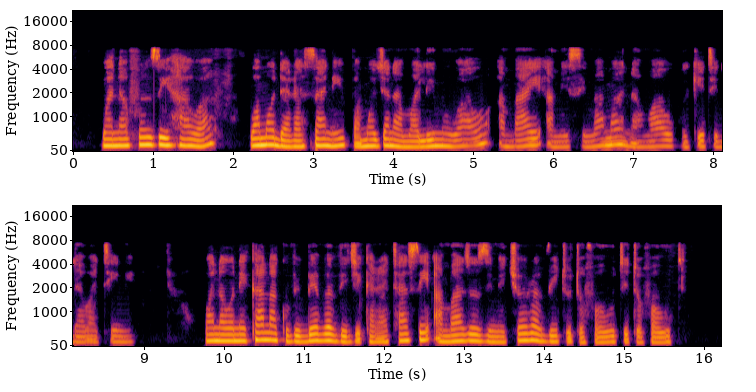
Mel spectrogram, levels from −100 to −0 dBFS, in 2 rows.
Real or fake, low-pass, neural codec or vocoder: real; 7.2 kHz; none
